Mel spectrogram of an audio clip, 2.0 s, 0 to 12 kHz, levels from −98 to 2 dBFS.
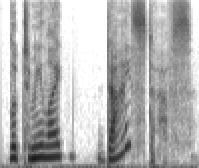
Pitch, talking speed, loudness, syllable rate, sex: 220 Hz, 150 wpm, -20 LUFS, 4.1 syllables/s, female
